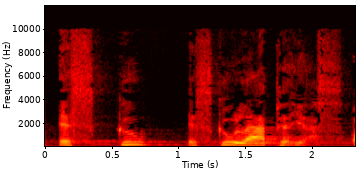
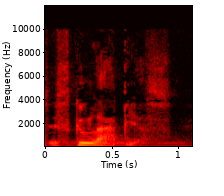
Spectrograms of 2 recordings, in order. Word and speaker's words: Asclepius: I have to say that again so I get it pronounced right. Asclepius. Oh my goodness, Asclepius.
